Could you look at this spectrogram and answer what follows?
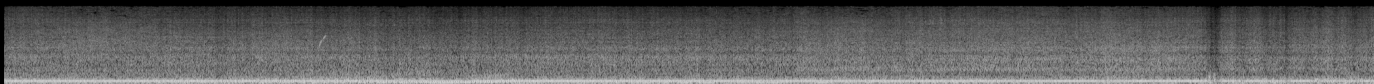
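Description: The 28 HP Kubota water-cooled diesel engine of a trailer-mounted Alkota hot-water pressure washer running steadily under load as a low hum, over the steady hiss of high-pressure water from a rotary surface cleaner on pavement.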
